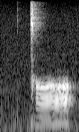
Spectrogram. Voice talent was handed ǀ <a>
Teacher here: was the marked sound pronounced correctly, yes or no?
no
